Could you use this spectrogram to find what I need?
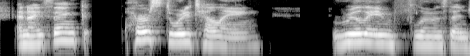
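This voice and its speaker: A woman speaks with a Korean accent and ordinary pitch variation. The background is quiet. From South Korea, moved to US at 14. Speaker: chiropractor. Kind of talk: interview. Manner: halting, many fillers.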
